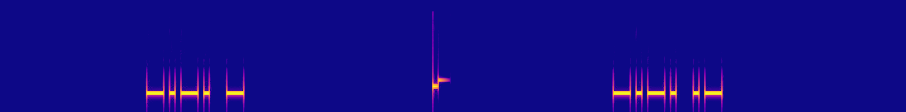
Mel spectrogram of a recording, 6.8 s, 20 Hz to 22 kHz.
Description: Morse code, heard as a keyed tone, about 28 wpm, 700 Hz. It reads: CT CA
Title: US States 28wpm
